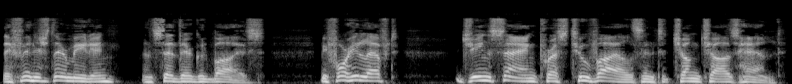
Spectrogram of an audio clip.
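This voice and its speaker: A man's voice: medium pitch, lively intonation, slow pace, a bit bright, no room sound. A man narrating a thriller audiobook in a controlled, serious, scripted style.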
